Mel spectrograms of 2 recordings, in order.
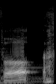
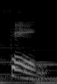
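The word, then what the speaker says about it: phở: Yeah, it's not pronounced pho like at all. It's like a kind of pho. So, imagine you say the first part of the F word, I guess.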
